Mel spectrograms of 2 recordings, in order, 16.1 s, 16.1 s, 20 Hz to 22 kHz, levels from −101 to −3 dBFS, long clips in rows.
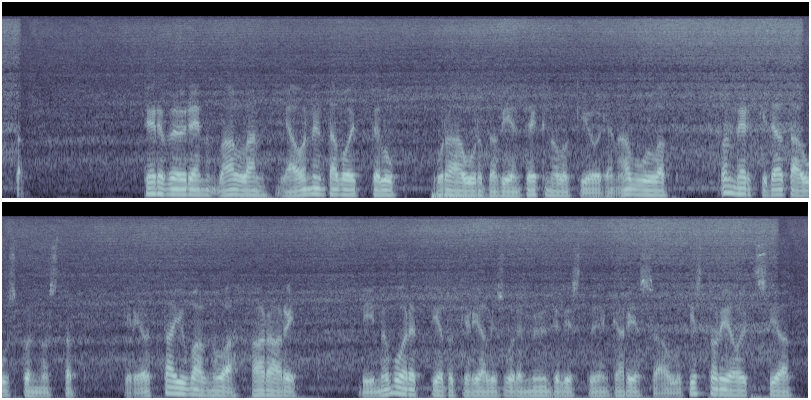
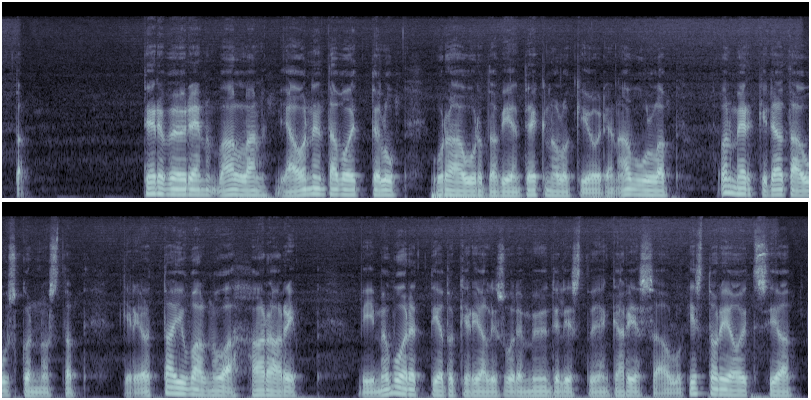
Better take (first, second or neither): second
